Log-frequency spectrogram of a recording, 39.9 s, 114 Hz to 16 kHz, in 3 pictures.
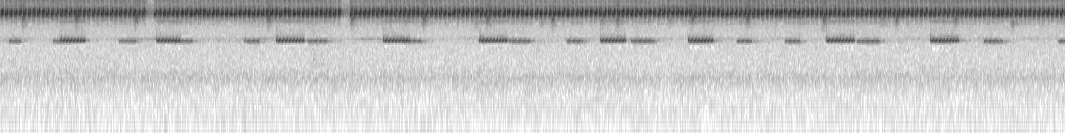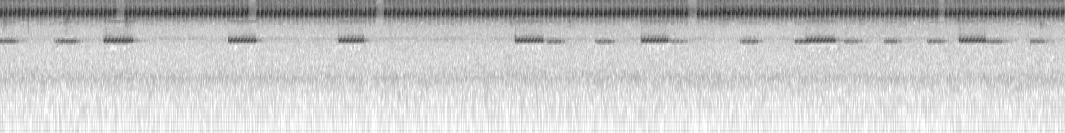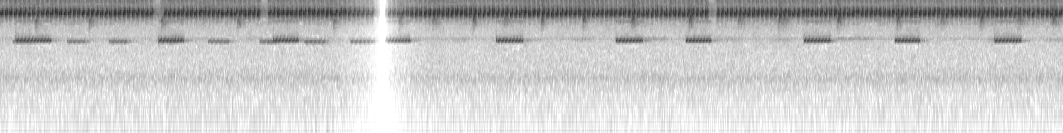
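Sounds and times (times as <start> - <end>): lower cricket chirps: 0.0 - 39.9
crickets trilling: 0.1 - 39.9.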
